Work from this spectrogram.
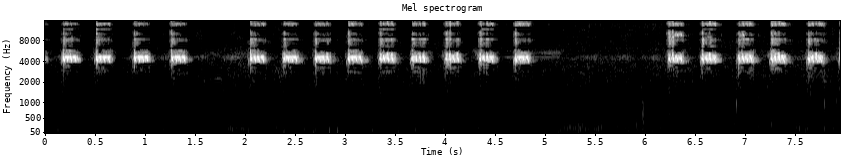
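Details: High, piercing cricket chirps meant to chase rats away indoors in Indonesia: bursts of rapid pulses, about three per second, interrupted by two pauses of one to two seconds.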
